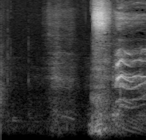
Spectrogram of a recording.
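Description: After a quiet, breathy stretch, dogs burst into barking: one loud, sharp bark followed by higher-pitched, drawn-out yelping that carries on.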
